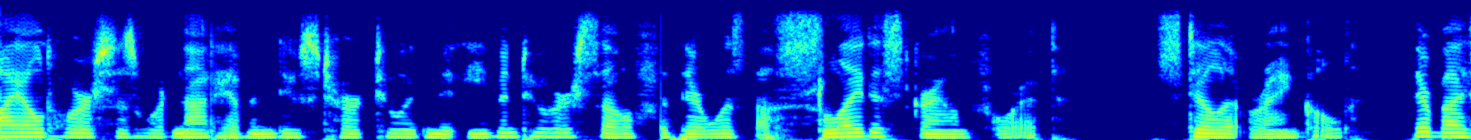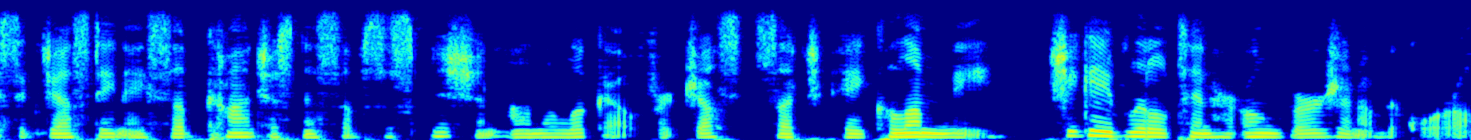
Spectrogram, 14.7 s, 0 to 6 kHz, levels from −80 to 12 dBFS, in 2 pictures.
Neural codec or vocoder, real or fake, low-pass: none; real; 5.4 kHz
